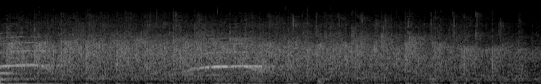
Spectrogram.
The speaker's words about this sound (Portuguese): Por favor, dê uma salva de palmas a esse time maravilhoso, o FIT, hoje.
